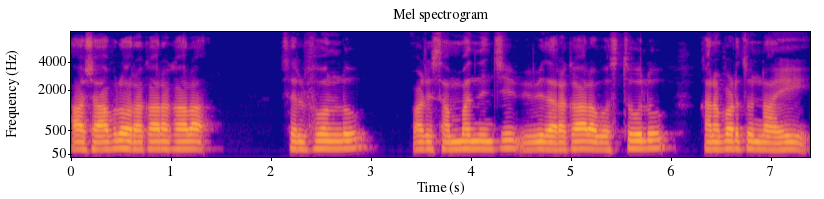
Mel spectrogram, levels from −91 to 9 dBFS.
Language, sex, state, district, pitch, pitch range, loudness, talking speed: Telugu, male, Telangana, Mahabubabad, 130 Hz, 125-135 Hz, -16 LUFS, 90 wpm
